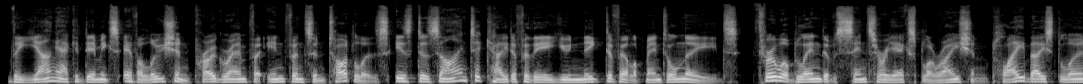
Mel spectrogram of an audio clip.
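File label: Soft Sell, voice-overs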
